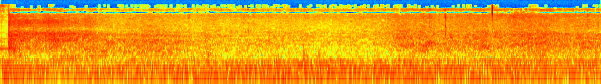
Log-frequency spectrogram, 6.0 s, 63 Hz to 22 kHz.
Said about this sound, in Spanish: Así sonaba a las 12:01, hora peninsular, una hora menos en Canarias, la lava cayendo al mar. Ha sido 10 días después de la erupción, cuando una de las coladas de magma ha alcanzado la costa de Tazacorte.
